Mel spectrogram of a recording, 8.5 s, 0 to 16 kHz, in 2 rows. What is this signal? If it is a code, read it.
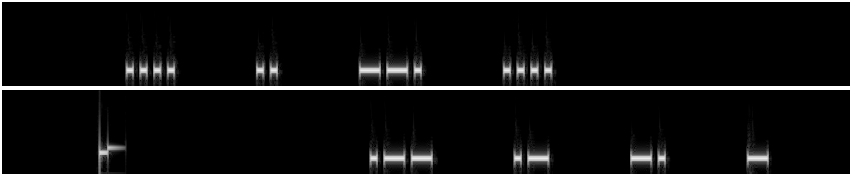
Morse code, heard as a keyed tone, about 36 wpm, spaced as for 16 wpm, 690 Hz. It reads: HIGH WANT
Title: 4x Character Spacing - Top 200 Words - 35wpm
